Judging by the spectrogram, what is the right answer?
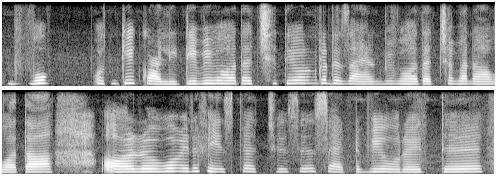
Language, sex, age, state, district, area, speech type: Urdu, female, 18-30, Uttar Pradesh, Gautam Buddha Nagar, rural, spontaneous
